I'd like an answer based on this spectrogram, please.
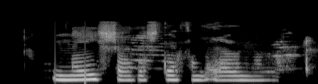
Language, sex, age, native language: Icelandic, male, 7, Icelandic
